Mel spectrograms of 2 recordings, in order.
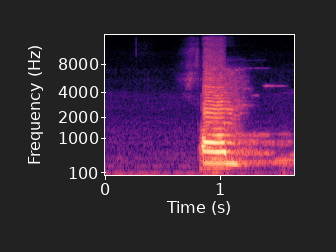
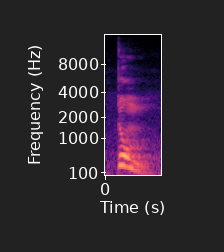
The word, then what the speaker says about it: tomb: টুম। উচ্চারণ হচ্ছে কি? আমরা বলি টম, কিন্তু উচ্চারণ হচ্ছে কি? টুম। টম। ব কিন্তু নাই হয়ে গেছে, ঠিক আছে তো? ব কিন্তু হারিয়ে গেছে।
